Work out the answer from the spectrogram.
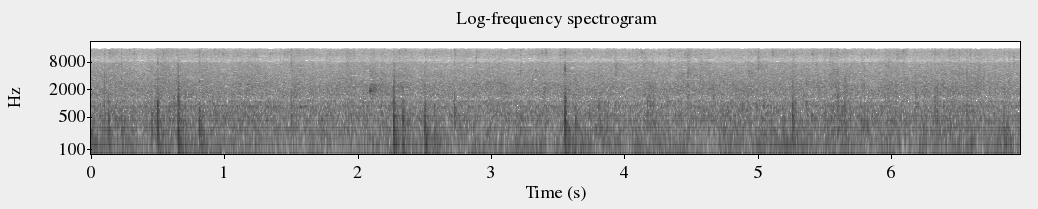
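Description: Steady rain falling, an even hiss with irregular louder taps of single drops landing close by.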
